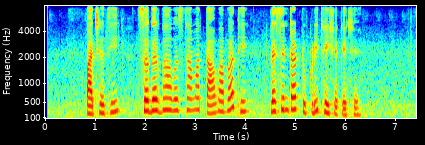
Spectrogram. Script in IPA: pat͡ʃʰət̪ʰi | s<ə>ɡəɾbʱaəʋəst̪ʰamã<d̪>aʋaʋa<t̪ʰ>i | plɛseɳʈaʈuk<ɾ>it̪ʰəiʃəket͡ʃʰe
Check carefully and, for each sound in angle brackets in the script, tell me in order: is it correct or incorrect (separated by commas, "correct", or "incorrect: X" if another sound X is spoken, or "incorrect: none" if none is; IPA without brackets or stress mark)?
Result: correct, incorrect: t̪, correct, incorrect: ɽ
